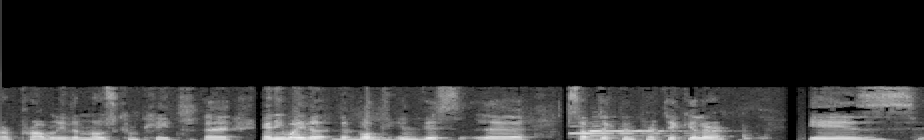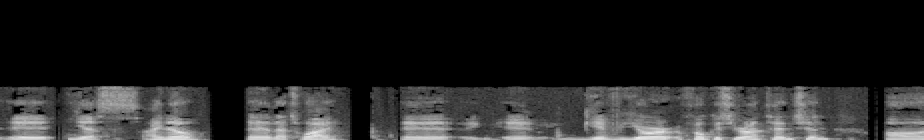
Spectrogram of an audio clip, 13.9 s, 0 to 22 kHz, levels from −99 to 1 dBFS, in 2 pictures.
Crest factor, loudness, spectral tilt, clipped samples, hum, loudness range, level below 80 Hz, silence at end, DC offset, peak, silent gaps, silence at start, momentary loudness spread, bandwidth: 18 dB; -19 LUFS; -5.5 dB/octave; under 0.1%; none; 2 LU; -44 dBFS; 0 s; under 0.1%; -2 dBFS; 5.89-5.96 s, 8.53-8.75 s, 9.55-9.69 s, 13.43-13.54 s; 0 s; 13 LU; 8.8 kHz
